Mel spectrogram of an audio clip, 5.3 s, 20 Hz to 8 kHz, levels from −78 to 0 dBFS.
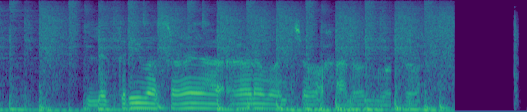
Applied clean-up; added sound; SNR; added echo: none; Drum; 1 dB; none.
